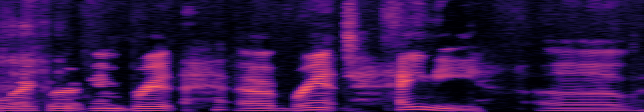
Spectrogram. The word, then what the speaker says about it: Hajny: got uh brandel wrecker and brit uh brent haney of silent horn i hope i said your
